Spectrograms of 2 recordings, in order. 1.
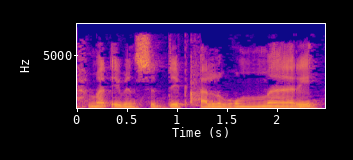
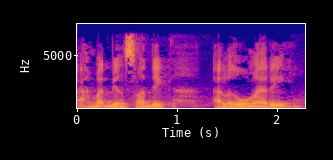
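Kata setelah Ahmad diucapkan 'ibn'. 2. Kata setelah Ahmad diucapkan 'bin'. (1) "yang benar adalah" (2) "sebagian orang membaca"

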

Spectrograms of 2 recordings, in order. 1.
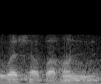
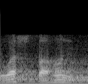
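يتبع صوت s حركة قصيرة. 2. يتبع صوت s مباشرة صوت t، لا يوجد حرف علة. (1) "ما يصح فإنك تقول وسطهن، فتقول وسط بتحريك" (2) "ما دام صح كلمة بينهن فتقول وسطهن"

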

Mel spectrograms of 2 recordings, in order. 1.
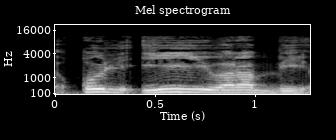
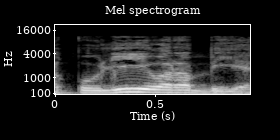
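تُسمع همزة قبل 'iy'. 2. تتصل الحركة بـ'qul' دون همزة قبلها. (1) "قل وحدها إي وحدها" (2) "لأقرأ لورش نقول"

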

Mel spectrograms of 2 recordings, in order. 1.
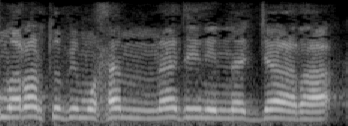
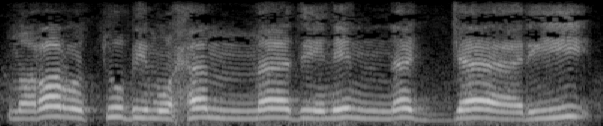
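تنتهي الكلمة الأخيرة بالحركة a. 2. تنتهي الكلمة الأخيرة بالحركة i. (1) "على القطع بالنصب" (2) "على الإتباع جملة واحدة"

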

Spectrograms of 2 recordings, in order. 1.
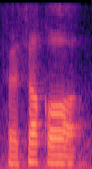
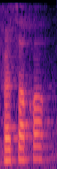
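تُشبع الحركات إشباعاً تاماً. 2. تُنطق الحركات قصيرة. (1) "فنقول ايه؟ فسقى" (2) "ينفع نقول فسقى؟ المعنى اختل تماما"

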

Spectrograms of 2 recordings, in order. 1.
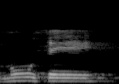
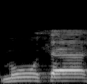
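الصوت الأخير مائل نحو صوت 'e'. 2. الصوت الأخير هو 'a' مفتوح. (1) "شو بيقول؟ موسى، أسهل عليهم" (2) "بدل ما يقول موسى"

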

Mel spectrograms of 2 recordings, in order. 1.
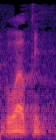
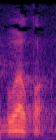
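Nama itu berakhir dengan akhiran -in yang sengau. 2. Nama itu berakhir dengan akhiran -a biasa. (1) "Di sini dengan munsharif" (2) "Sebagian kitab dengan la yang sharif"

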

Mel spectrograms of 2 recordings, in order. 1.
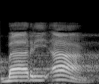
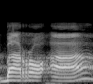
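Vokal setelah r adalah 'i'. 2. Vokal setelah r adalah 'a'. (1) "dan juga bisa dengan kasroh" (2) "ro ini bisa dengan fathah"

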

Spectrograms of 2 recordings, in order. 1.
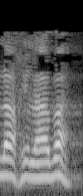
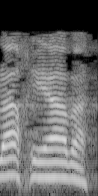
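الحرف الصامت في الوسط هو صوت لام واضح. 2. الحرف الصامت في الوسط هو صوت ياء. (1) "قل لا خلابة" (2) "لا يستطيع أن يتلفظ باللام"

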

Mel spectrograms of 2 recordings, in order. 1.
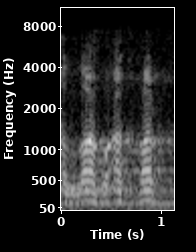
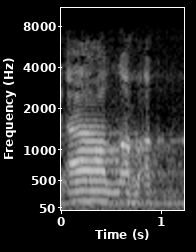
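لا يُمَدّ أي حرف علة في الكلمتين. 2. تُمَدّ الحركة الأولى في الله. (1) "لا بد أن يقول الله أكبر" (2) "أن يمد الهمزة"

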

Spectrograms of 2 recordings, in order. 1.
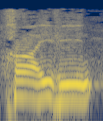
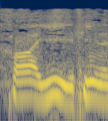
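الهمزة المتوسطة مسهلة، وليست ياء واضحة. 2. تتحول الهمزة المتوسطة إلى صوت ياء واضح. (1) "خائفين تسهيل مع المد والقصر" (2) "فلا تقول خايفين خايفين بالإعلاء، لا يجوز هذا"

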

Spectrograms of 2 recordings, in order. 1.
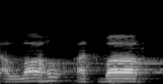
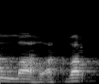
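تُمدّ الحركة بعد "b". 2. تُمدّ أول حركة في "الله". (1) "لو مد الباء في أكبر" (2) "لو مد الهمزة في الله"

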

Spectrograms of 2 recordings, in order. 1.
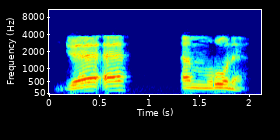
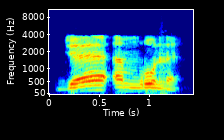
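الهمزة الأولى من الهمزتين تُنطق. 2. الهمزة الأولى من الهمزتين تُحذف.

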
